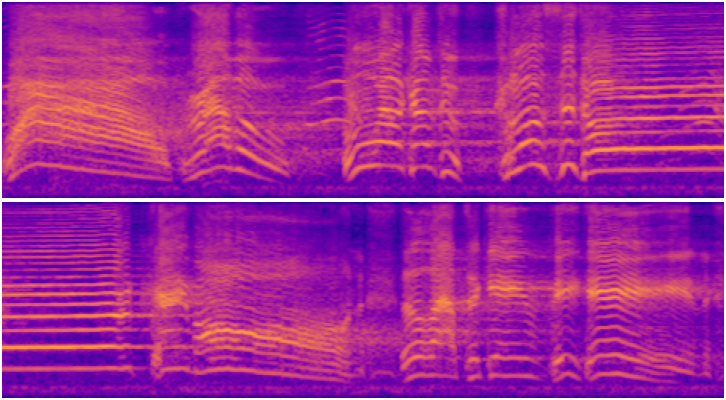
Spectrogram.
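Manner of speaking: drawn-out, booming ring announcer; hype announcer. Acted. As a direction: stretch every word to hype the crowd. Ring announcer hypes crowd.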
